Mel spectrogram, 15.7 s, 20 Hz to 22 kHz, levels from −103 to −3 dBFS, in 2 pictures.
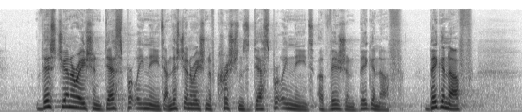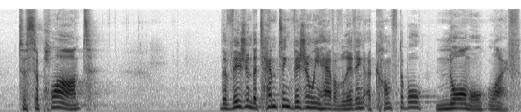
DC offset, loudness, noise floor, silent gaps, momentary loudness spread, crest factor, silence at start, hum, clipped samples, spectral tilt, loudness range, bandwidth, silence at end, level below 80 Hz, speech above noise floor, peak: under 0.1%; -19 LUFS; -59 dBFS; none; 12 LU; 20 dB; 0.55 s; none; under 0.1%; -5 dB/octave; 6 LU; 16 kHz; 0.05 s; -60 dBFS; 40 dB; 0 dBFS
